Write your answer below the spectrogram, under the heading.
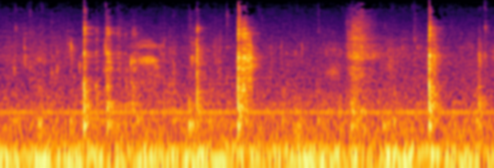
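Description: Metal forks clinking and scraping against ceramic dinner plates during a meal, about half a dozen short sharp clinks spread over a few seconds.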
